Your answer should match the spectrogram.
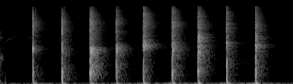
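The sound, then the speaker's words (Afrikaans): Loud hand claps, about nine in a quick, steady rhythm, sharp, with no talking in between, as a boy who has opened the gate claps his hands hard to chase goats out of a vegetable garden. “Hy maak die hek oop en klap sy hande hard om die bokke uit die groentetuin uit te probeer jag.”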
